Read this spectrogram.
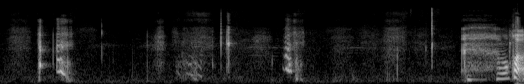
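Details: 1-month-old baby: soft baby sounds and small catches, then a sudden short burst near the end, an infant's sneeze, with adult voices murmuring in the background.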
